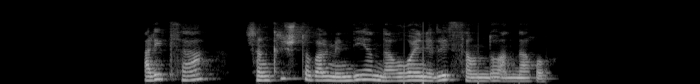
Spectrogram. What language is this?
Basque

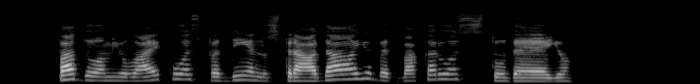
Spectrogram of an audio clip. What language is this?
Latvian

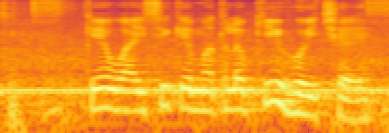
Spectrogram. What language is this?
Maithili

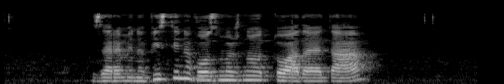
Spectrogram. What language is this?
Macedonian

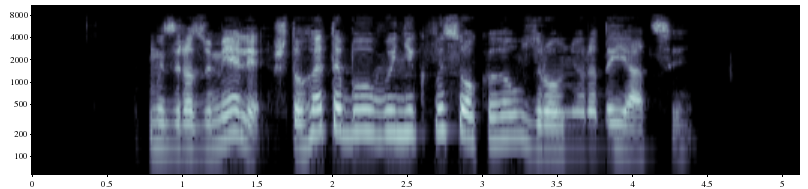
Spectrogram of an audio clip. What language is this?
Belarusian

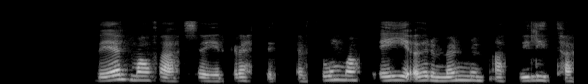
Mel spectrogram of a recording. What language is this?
Icelandic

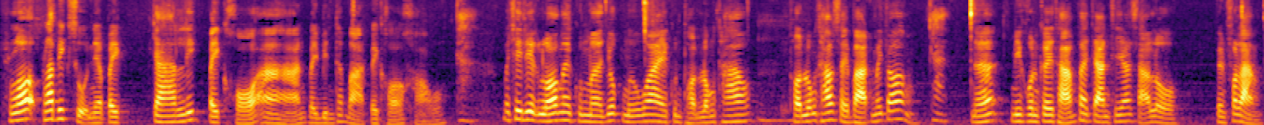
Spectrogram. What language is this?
Thai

